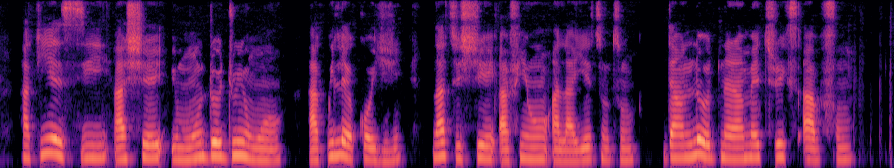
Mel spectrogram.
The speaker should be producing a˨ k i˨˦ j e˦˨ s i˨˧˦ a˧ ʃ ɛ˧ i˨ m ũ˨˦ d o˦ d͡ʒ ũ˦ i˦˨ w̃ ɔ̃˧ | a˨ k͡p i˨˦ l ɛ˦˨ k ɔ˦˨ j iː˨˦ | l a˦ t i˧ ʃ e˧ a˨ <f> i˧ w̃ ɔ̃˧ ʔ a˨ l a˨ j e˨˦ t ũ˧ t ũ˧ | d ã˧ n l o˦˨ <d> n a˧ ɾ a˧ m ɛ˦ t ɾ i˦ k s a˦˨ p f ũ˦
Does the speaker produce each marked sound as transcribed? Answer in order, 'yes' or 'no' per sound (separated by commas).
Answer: yes, yes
